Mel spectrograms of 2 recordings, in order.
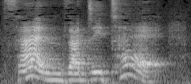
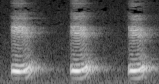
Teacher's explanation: In this case, te has the closed e, e, e, e, we say it e, and di te.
